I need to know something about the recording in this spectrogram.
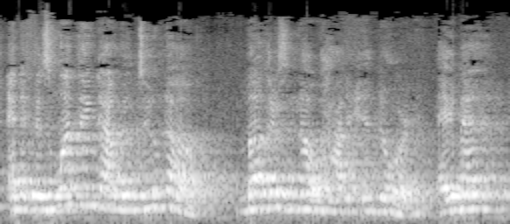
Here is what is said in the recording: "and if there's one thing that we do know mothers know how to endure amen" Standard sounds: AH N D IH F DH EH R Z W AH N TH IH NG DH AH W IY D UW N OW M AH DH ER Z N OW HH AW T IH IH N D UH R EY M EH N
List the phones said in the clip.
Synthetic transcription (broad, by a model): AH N IH F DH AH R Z W AH N TH IH NG DH AH W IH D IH N OW M AH DH ER Z N OW HH AW T IH IH N D UH R EY M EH N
